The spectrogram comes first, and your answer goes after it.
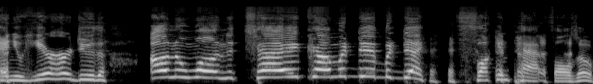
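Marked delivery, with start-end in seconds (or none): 1.5-4.5 garbled, made-up donkey babble, very high and slow. Retelling how she broke into her routine mid-trailer, imitating her donkey talk. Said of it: "she starts doing her fucking donkey talk".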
